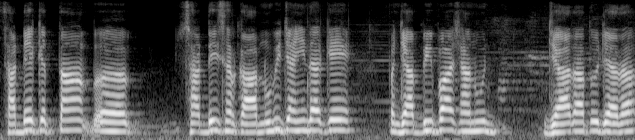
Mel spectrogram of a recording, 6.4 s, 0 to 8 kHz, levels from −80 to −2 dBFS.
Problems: background sounds at intervals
